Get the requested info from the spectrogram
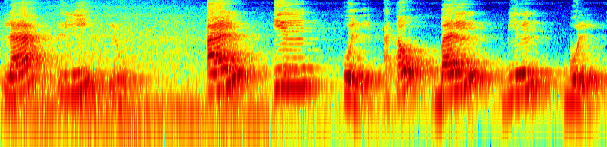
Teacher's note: Huruf lam senantiasa disebut atau diucap dengan suara yang tipis, dengan lidah yang diajak secara rileks atau tenang.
